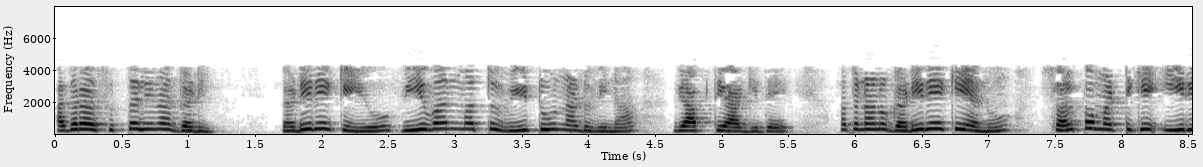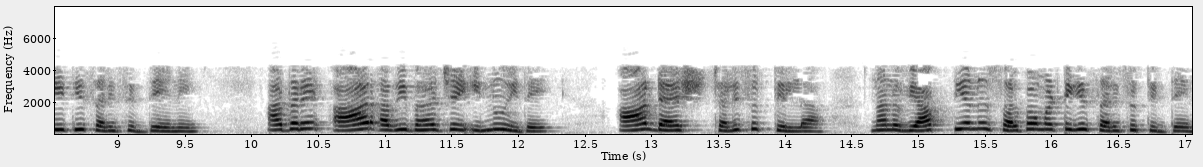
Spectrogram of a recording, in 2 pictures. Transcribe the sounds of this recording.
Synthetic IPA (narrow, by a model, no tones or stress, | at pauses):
ɐd̪ɐɾɐsut̪ːɐlinɐɡɐɽi | ɡ̥ɐɽiɾeːkejuʋiːʋɐnmɐt̪ːuʋiːʈuːnɐɽuʋinɐ | ʋjaːpt̪ijaːɡid̪e̞ | mɐt̪ːunaːnuɡɐɽiɾɛːkɛjɐnːu | sʋɐlpɐmɐʈːiɡe̞ʔiːɾiːt̪isɐɾisid̪ːe̞ːne̞ | aːd̪ɐɾe̞aːɾɐʋibʱaːd͡ʒɐʔinːuːid̪e̞ | aːɾɖaːʃt͡ʃɐlisut̪ːilːɐ | naːnuʋjaːp̚t̪ijɐnːusʋɐlpɐmɐʈːiɡe̞sɐɾisut̪ːid̪ːe̞ːne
